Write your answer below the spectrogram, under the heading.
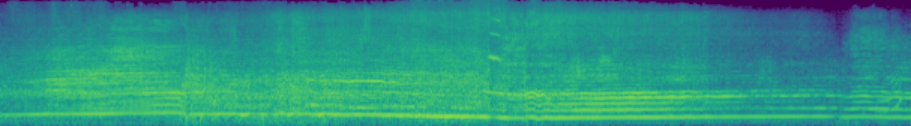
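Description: Rally car at high revs approaching fast and passing close. Its engine note drops as it goes by about five seconds in, then it pulls away, quieter.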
